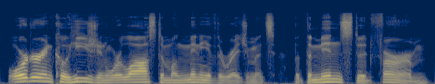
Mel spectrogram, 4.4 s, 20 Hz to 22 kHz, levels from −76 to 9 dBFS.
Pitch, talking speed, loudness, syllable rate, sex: 115 Hz, 205 wpm, -19 LUFS, 5.7 syllables/s, male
